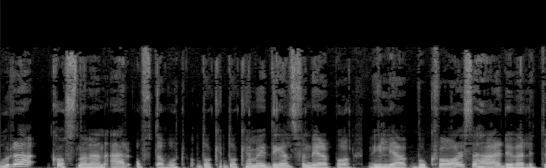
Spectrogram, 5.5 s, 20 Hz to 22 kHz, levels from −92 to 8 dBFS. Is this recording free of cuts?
no; 3 cuts; at 1.9 s, 2.2 s, 3.6 s

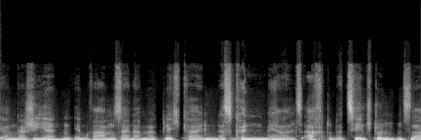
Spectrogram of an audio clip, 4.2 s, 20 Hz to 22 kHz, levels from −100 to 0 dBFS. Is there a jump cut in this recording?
no; 0 cuts

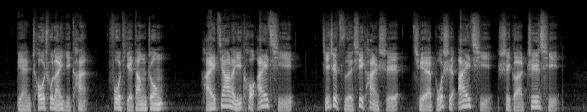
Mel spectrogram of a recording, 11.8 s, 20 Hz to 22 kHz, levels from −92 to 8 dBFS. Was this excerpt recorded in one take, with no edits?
no; 2 cuts; at 2.0 s, 6.3 s

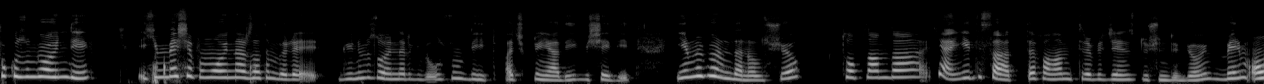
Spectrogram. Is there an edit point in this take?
yes; 1 cut; at 9.3 s

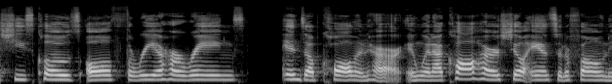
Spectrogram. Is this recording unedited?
no; 1 cut; at 2.8 s

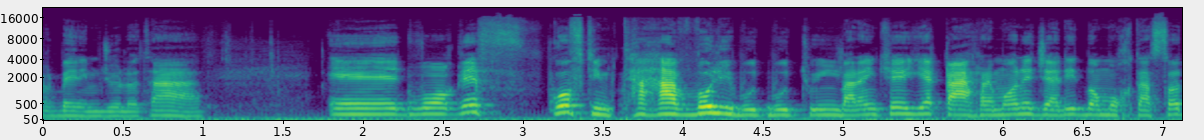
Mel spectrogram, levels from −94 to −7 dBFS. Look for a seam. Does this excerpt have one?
yes; 4 cuts; at 2.3 s, 3.6 s, 4.5 s, 5.0 s

